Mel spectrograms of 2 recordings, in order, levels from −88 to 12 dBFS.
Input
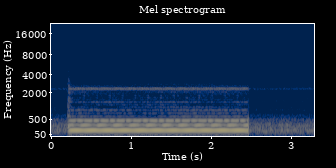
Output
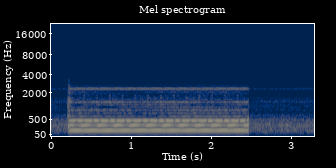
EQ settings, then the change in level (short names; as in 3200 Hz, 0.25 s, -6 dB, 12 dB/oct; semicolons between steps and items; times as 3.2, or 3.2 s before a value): HPF 540 Hz 12 dB/oct; tilt -4 dB/oct; bell 1300 Hz +13 dB 0.56 oct; +4.0 dB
